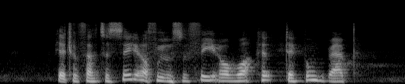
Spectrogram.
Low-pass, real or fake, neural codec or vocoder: 7.2 kHz; fake; codec, 16 kHz, 0.5 kbps, FunCodec, trained on Chinese and English, 25 frames a second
